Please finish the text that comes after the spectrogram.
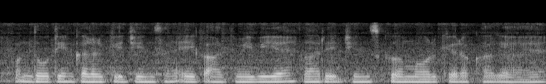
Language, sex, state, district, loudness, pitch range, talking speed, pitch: Hindi, male, Maharashtra, Dhule, -17 LUFS, 120-125 Hz, 195 wpm, 120 Hz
